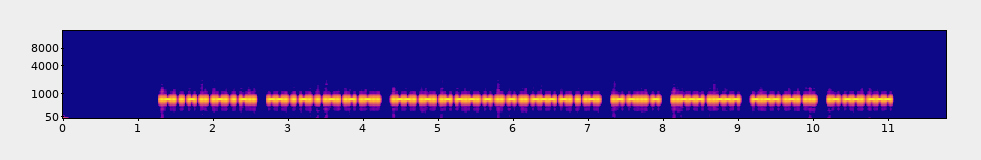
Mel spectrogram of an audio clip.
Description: Morse code, heard as a keyed tone, about 48 wpm, 700 Hz. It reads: RETIRED GENERAL PRACTITIONER ABT 22 YRS AGO
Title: Practice QSO - Exchange 3 - More Info - 45wpm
